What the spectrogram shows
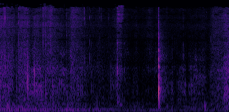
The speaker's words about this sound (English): I found a little bag of six gun chili mix I'm going to let you hear the bag, and this is what it sounds like.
